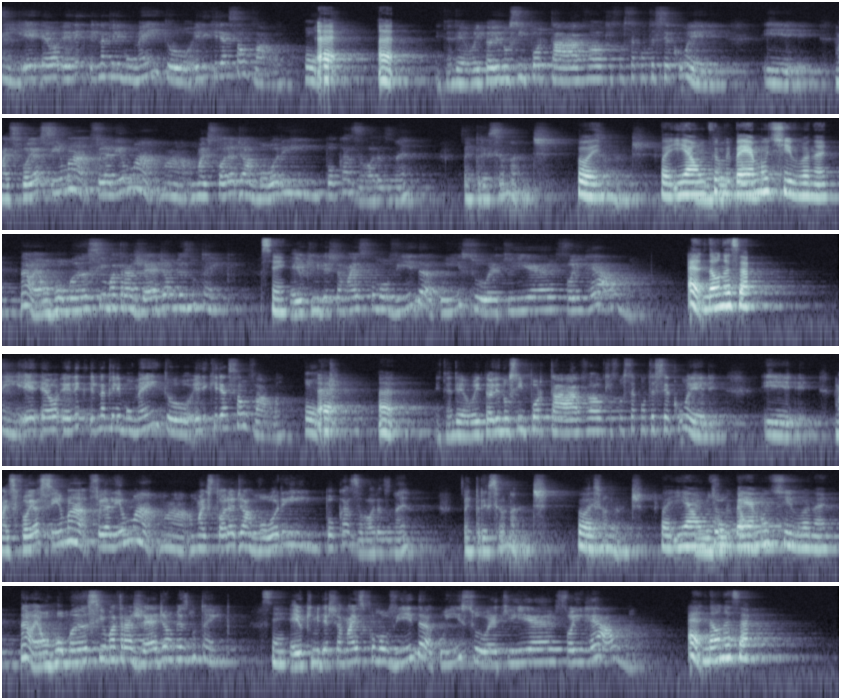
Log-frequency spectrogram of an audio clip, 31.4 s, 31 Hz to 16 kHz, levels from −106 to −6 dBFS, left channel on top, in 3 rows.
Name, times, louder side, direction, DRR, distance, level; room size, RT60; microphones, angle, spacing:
voice 1, 0.0-4.2 5.4-9.3 9.5-15.6 16.2-17.3 17.7-18.5 19.1-20.0 21.2-23.7 24.5-28.9, right 3 dB, 65° right, 7 dB, 1.0 m, -35 dB
voice 2, 17.7-18.0 18.7-20.8 24.3-24.5 29.5-30.3, left 5 dB, 70° left, 12 dB, 0.6 m, -24 dB
29.5 x 12.5 x 2.7 m, 1.5 s
head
